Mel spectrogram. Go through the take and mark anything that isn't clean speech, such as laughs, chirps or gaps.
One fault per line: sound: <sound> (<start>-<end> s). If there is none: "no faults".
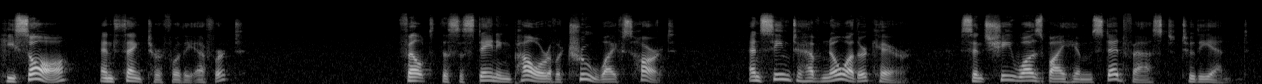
no faults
